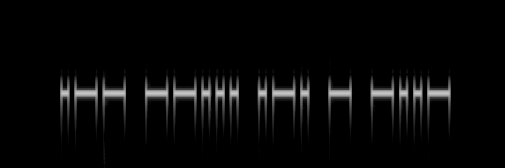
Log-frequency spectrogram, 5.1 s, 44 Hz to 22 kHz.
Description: Morse code, heard as a keyed tone, about 17 wpm, 700 Hz. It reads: W7RTX
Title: USA Call Signs - 5 Characters - 6x Character Spacing - 17wpm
